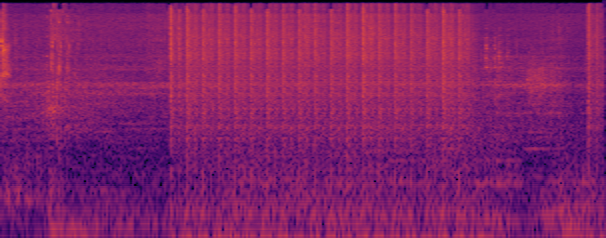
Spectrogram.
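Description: Aloy firing a gun in the video game Horizon Zero Dawn, with a burst of rapid automatic gunfire lasting about three seconds, loud and close, amid game ambience.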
